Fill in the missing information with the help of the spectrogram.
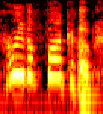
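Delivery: high, loud, panicked hurry-up; mock frantic yell. Dealer yelling at his friend to hurry. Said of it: "He's like".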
